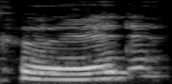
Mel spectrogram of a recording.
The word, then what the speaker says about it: could: spelled the same way could and it definitely doesn't look it doesn't look like it says could right uh right so the ou says uh and the l is silent so we need a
